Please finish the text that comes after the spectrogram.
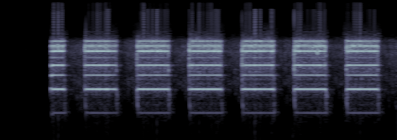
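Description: A loud alarm clock rings alone in a steady repeating pattern of eight evenly spaced electronic bursts, each about a third of a second long with short gaps between.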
